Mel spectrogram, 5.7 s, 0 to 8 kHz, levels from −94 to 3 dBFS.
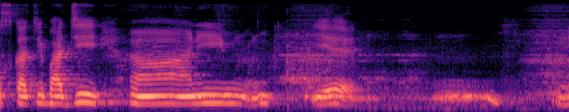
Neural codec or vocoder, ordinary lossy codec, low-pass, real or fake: none; none; 7.2 kHz; real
